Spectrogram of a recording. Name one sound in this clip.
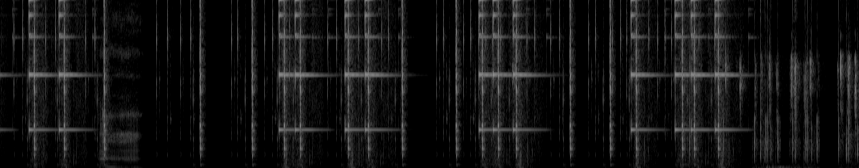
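A short bright chime rings with each quick purchase click.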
